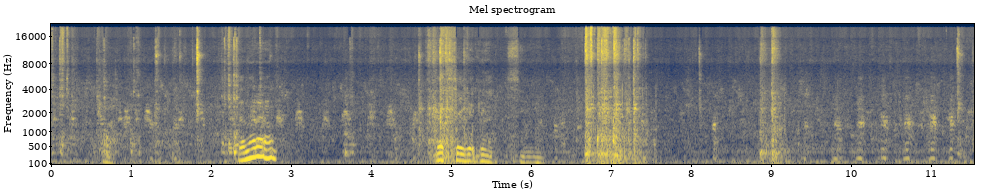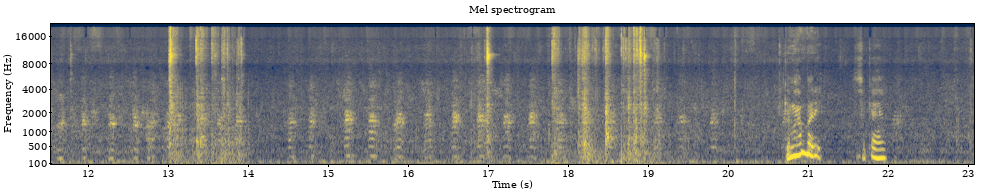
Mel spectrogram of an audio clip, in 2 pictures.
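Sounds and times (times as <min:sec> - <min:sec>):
sharp rustling clicks: 0:06.6 - 0:09.3, 0:13.0 - 0:14.0, 0:16.8 - 0:20.8.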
